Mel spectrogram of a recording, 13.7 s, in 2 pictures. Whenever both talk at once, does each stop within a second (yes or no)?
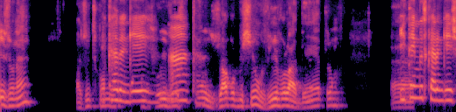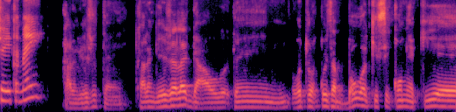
no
